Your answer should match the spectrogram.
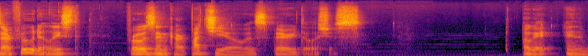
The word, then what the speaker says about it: carpaccio: I might use up my charges and then I'll eat some carpaccio. Yeah, that's the right pronunciation.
